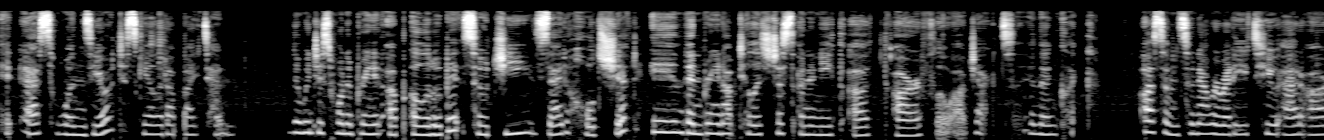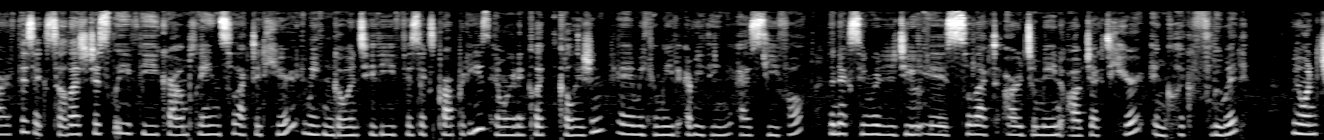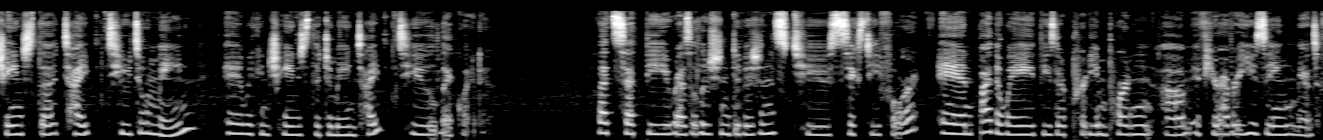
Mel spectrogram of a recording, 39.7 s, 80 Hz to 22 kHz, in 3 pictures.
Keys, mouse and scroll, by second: 1.2 s, 3.3-4.1 middle drag, 4.1-5.8 scroll up 2, 5.8 g, 12.3-12.8 scroll down 2, 12.8-17.0 middle drag, 17.5 click, 19.5-22.2 drag, 23.6 click, 27.6-32.1 drag, 33.8-36.9 drag.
